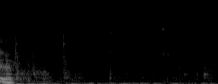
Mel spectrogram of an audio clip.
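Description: A few faint, sparse plastic clicks as hands handle and adjust the Fans Hobby MB-16 Lightning Eagle transforming robot figure.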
